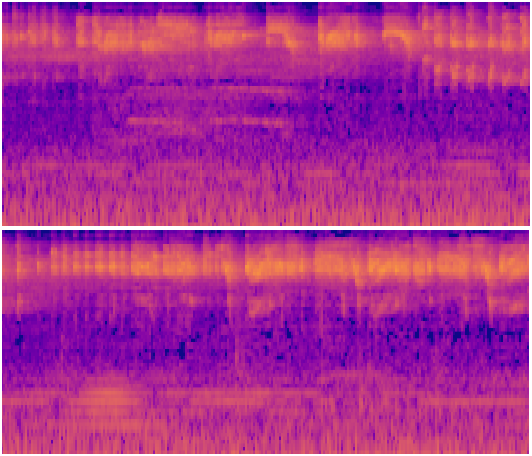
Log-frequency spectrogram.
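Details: High, rapid swiftlet twitters from Dương Tơ commune on Phú Quốc, many birds calling at once in pulsing bursts that grow denser toward the end.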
